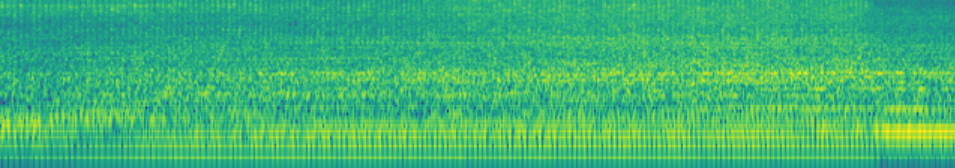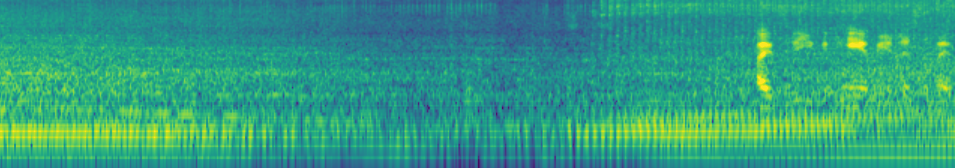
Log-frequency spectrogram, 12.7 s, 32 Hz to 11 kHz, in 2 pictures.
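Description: The small engine of a Secma Qpod 340 microcar idles and runs steadily with a throaty, rumbling exhaust, close by, with a brief dip in loudness partway through.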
